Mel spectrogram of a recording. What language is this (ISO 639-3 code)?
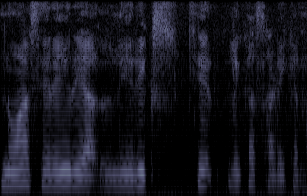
sat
